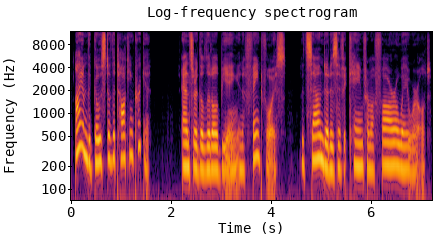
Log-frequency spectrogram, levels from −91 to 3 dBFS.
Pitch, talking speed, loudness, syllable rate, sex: 210 Hz, 225 wpm, -17 LUFS, 5.7 syllables/s, female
